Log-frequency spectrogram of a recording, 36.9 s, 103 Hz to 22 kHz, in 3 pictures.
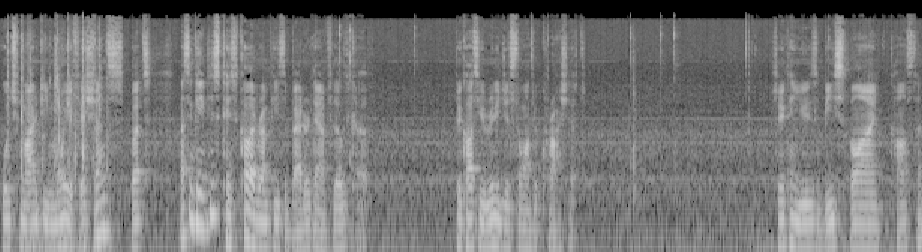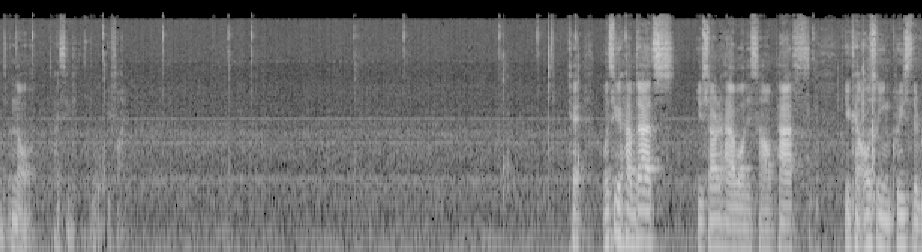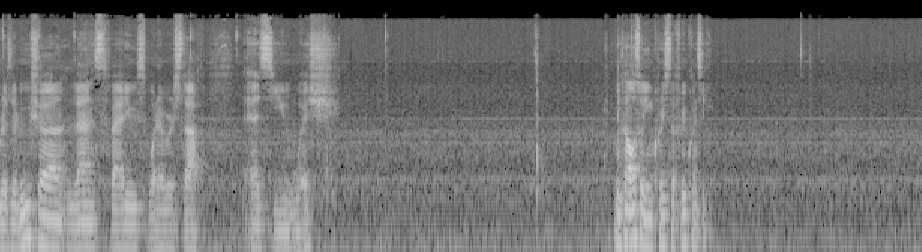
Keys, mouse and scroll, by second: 5.7-8.8 drag, 9.0-12.2 drag, 12.9-19.7 drag, 20.8-24.9 drag, 25.7-32.9 drag, 33.2-36.2 shift+drag.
